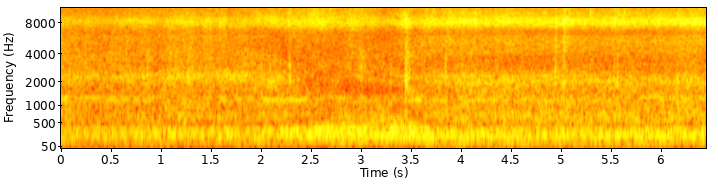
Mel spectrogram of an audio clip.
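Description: Steady rushing noise at a burning garage fire being fought, with a few sharp cracks and pops about halfway through and near the end.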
